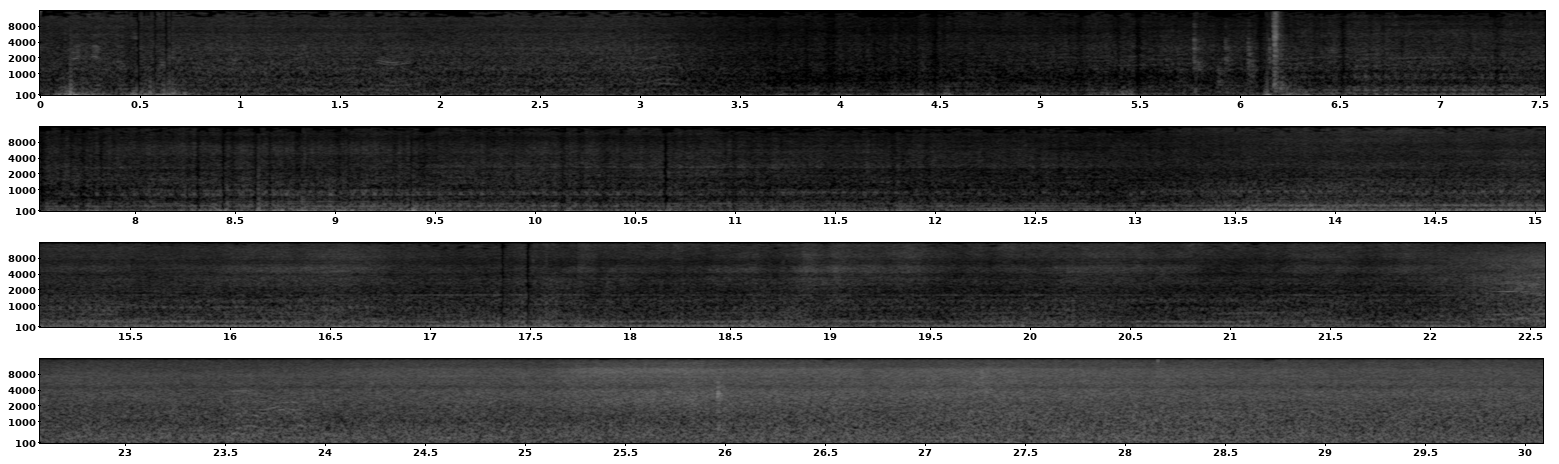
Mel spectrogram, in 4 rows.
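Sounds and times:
truck engines revving under load: 6.3s - 30.0s.

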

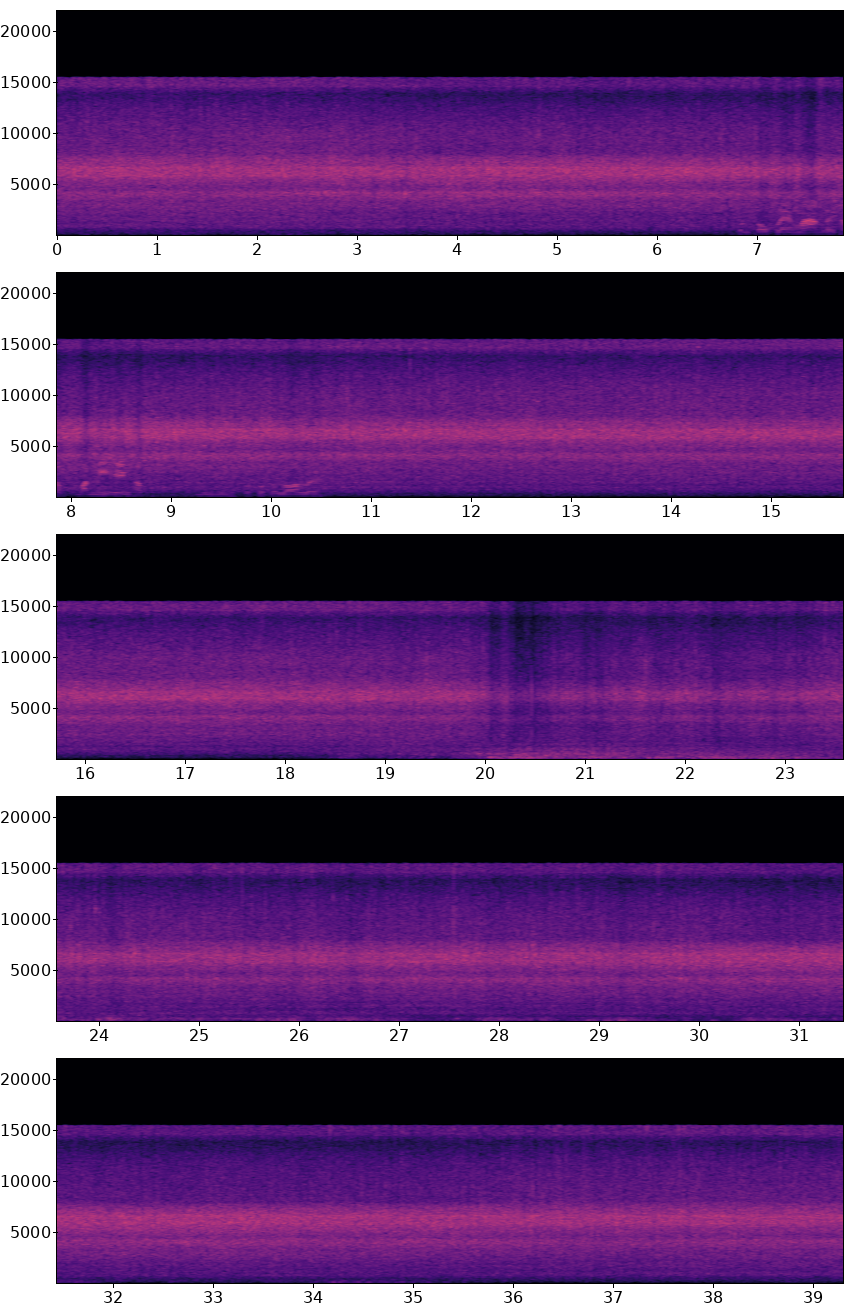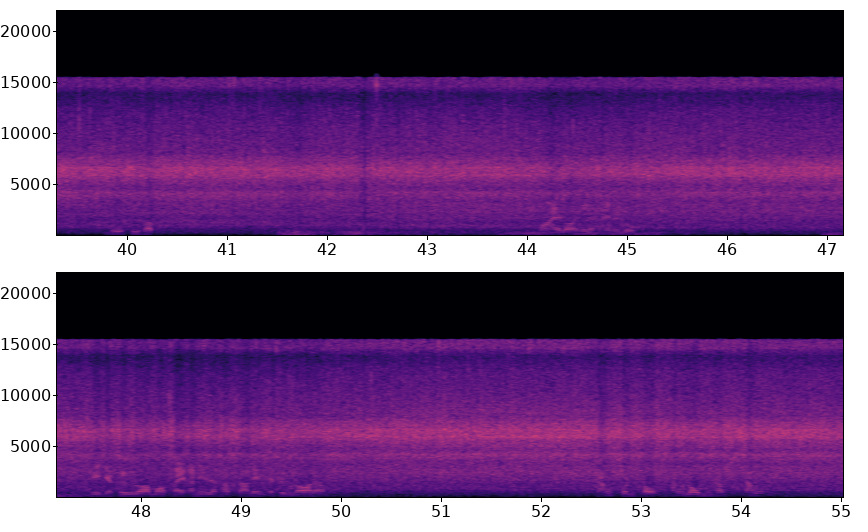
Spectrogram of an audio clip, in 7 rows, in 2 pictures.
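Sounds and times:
heavy rain pouring: 0.0s - 55.0s
thunder rumbling: 18.4s - 31.8s, 41.5s - 45.4s.

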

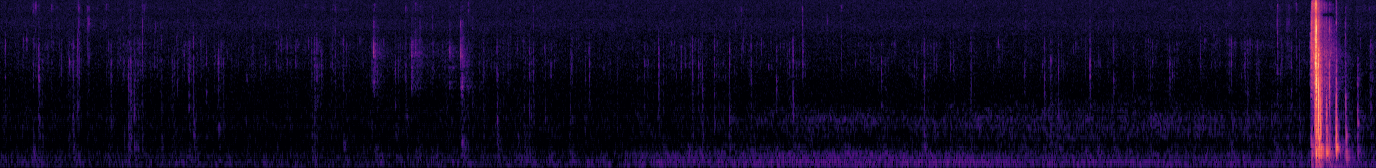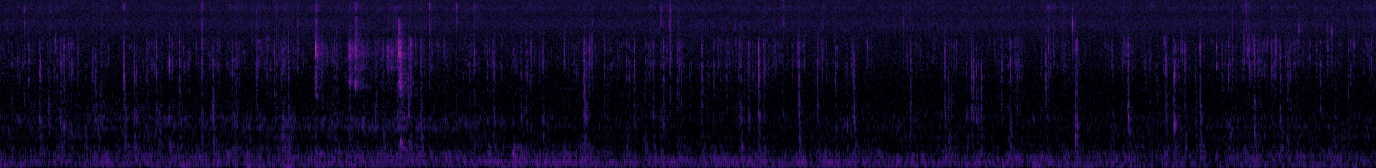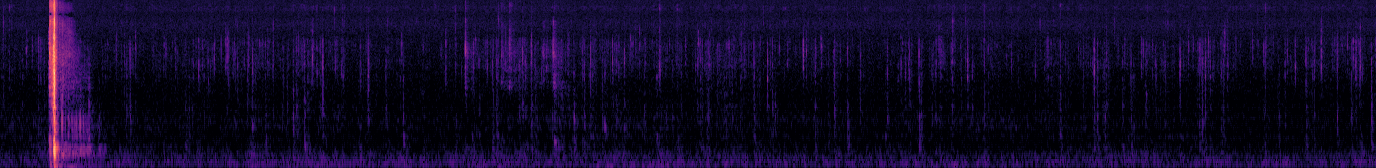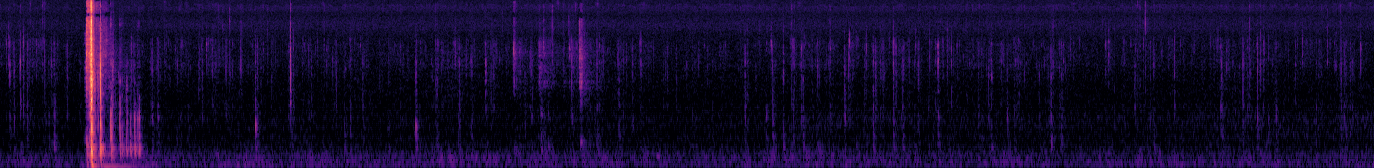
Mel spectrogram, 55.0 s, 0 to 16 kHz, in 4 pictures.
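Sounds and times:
faint irregular ticks: 0.0s - 55.0s
air rifle shot: 13.1s - 13.5s, 28.0s - 28.4s, 42.2s - 42.7s.

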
